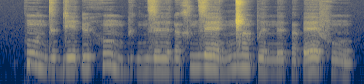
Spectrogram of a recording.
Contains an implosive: yes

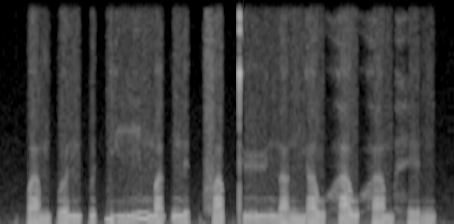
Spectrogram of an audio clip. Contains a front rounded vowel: yes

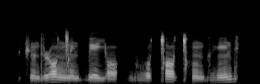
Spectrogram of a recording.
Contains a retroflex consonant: no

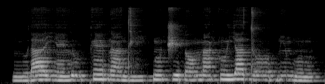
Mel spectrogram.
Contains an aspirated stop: no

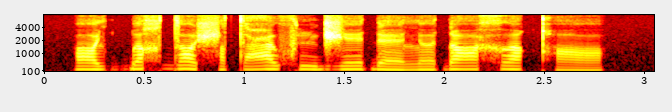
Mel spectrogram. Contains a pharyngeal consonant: yes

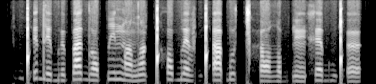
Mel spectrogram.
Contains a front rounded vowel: yes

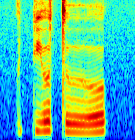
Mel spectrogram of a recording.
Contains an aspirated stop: no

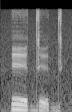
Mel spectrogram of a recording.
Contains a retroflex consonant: no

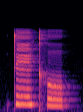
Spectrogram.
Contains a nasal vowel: yes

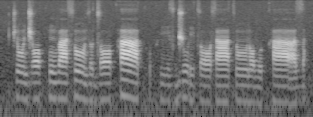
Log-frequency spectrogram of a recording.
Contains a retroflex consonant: no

